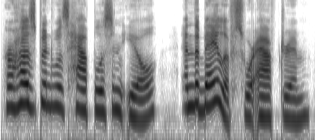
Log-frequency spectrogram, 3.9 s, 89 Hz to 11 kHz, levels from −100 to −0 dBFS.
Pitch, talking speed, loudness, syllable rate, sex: 245 Hz, 185 wpm, -19 LUFS, 4.8 syllables/s, female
